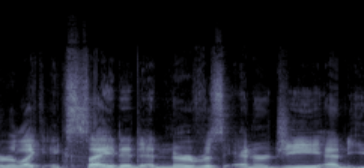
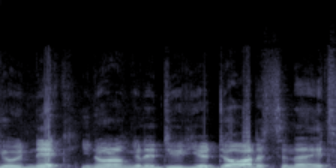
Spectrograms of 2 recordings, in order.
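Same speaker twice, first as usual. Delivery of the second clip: put-on, laid-on, pitched-up New York accent; 5 semitones higher, 4 dB louder than usual. Retelling what a character says on a show: imitating Ricky with a New York accent. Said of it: "What's with the accent, man? ... New York accent?".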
